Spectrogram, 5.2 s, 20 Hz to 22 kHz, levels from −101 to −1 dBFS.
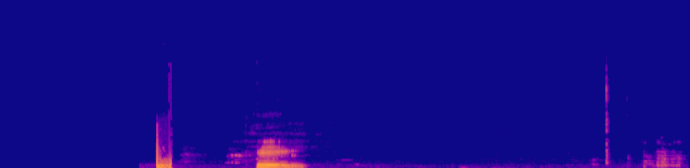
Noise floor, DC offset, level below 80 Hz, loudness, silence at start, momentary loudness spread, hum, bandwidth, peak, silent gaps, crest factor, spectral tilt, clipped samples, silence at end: -89 dBFS; under 0.1%; -82 dBFS; -31 LUFS; 1.15 s; 10 LU; none; 7.2 kHz; -12 dBFS; none; 24 dB; -6.5 dB/octave; under 0.1%; 0.2 s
